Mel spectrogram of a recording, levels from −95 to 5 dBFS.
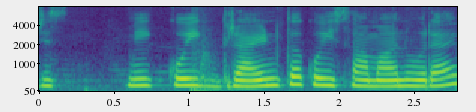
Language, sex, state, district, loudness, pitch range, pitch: Hindi, female, Uttar Pradesh, Jyotiba Phule Nagar, -13 LUFS, 220-245 Hz, 235 Hz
